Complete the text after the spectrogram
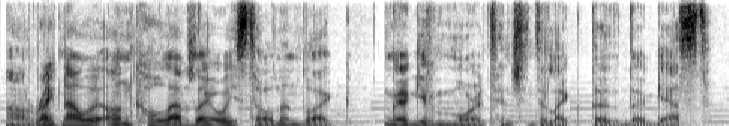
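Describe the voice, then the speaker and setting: A streamer and host with an extremely low, warm voice talks casually and briskly on his livestream, expressive and emphatic as he rambles and repeats phrases. Soft music plays behind him, and he's miked closely with a studio condenser.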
